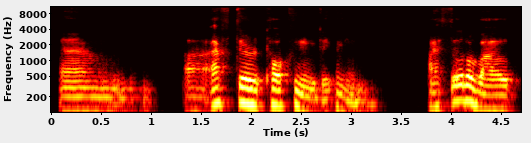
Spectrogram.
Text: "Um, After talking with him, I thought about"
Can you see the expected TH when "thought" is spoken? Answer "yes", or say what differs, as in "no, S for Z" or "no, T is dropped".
yes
